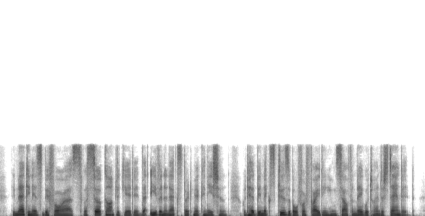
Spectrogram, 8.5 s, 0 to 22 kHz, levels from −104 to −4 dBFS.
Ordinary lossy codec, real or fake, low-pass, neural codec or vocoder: MP3, 64 kbps; fake; 7.2 kHz; codec, 16 kHz, 1 kbps, FunCodec, trained on LibriTTS, 50 frames a second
